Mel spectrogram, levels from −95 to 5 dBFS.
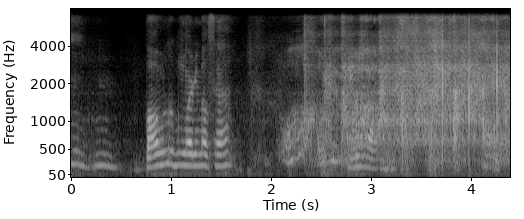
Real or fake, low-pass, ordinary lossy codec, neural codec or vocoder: fake; 7.2 kHz; none; codec, 24 kHz, 0.9 kbps, WavTokenizer, small release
